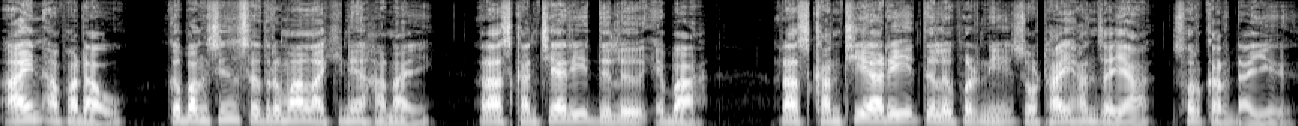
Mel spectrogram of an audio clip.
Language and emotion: Bodo, neutral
